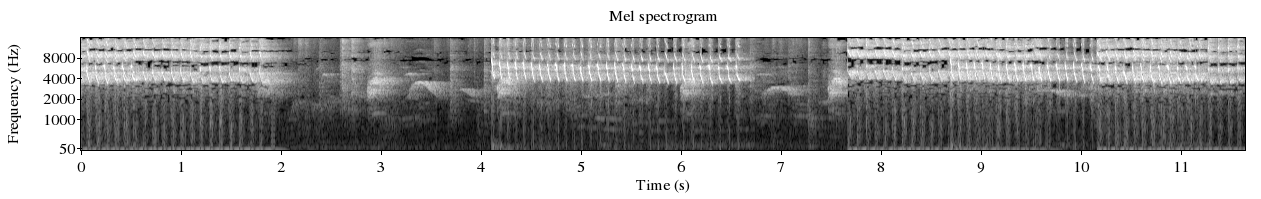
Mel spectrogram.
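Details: Crested jay, black and brown birds, delivering long rolling rattles: extended fast metallic pulse trains broken by brief pauses with softer chirps, rattling resuming strongly twice.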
